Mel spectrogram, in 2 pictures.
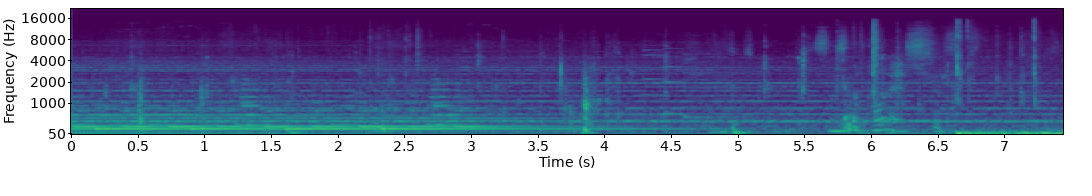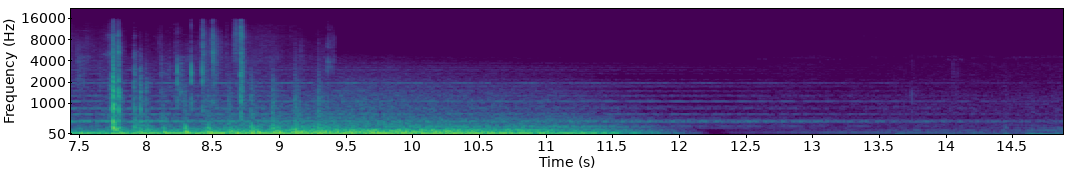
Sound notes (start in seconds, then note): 4.6 muttering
